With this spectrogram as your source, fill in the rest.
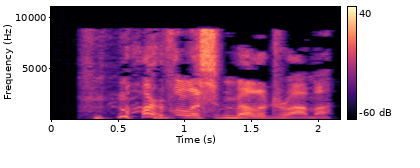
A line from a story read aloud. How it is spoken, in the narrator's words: laughed Silenus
